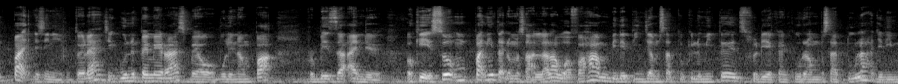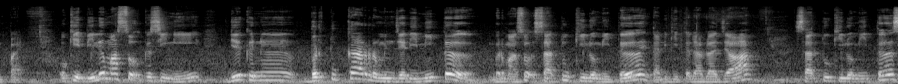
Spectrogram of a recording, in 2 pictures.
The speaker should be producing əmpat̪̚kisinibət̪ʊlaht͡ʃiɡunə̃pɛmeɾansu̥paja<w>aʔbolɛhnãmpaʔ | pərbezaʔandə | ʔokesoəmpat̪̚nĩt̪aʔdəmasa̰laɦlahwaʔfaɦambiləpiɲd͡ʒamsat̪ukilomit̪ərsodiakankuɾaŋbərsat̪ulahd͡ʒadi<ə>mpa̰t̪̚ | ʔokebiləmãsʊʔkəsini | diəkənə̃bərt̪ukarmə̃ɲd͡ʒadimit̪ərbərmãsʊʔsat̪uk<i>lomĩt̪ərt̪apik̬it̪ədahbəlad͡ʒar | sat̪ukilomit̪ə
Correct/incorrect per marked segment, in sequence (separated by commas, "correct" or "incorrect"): correct, correct, correct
